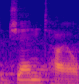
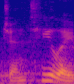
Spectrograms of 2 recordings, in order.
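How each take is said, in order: First: The name is said like the English word gentile. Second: The name is said with Italian pronunciation. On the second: It is the Italian surname.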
